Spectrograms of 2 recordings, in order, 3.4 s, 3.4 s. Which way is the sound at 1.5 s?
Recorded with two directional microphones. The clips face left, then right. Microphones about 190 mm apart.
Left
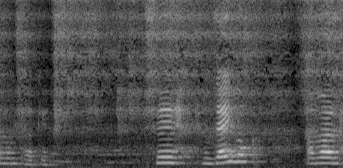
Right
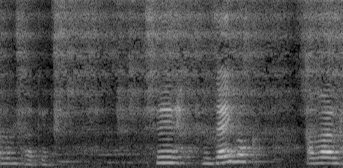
Centre (ahead or behind).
